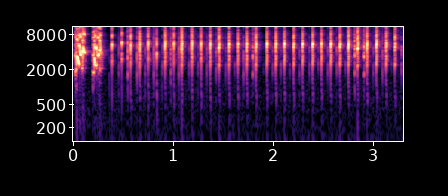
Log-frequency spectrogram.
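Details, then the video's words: Lovebird training recording: two loud harsh notes, then a quick run of dry ticking clicks at an even pace, thinner and quieter than a full trill. "Masteran Suara Burung Lovebrid Ngetik Ngekek Panjang Materi Mewah"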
